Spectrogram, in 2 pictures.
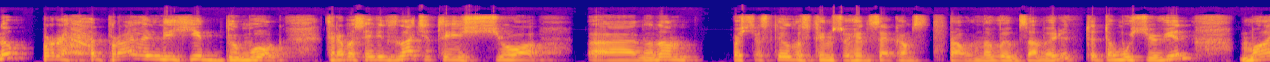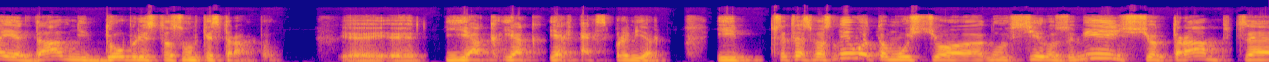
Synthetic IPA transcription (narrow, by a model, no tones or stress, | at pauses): nupɾpɾɑʋʲilʲnɪjxʲid̪̚d̪ʊmɔkt̪ɾɛbɐsɛʋʲid̪znɑt͡ʃɪt̪ɪʃt͡ʃɔ | nunɑm | pɔʃt͡ʃːɐst̪ɪlˠɔsʲt̪ɪmʃɔɦent̪sɛkɐmst̪ɑwnɔʋɪmsɑmeɾʲut̪ːɪt̪ɔmuʃt͡ʃɔʋʲinmɑjɛd̪ɑwnʲid̪ɔbɾʲist̪ɔsunkɪst̪ɾɑ̰mpɔm | jɐkjɐkjɐkɛkspɾemʲjɛrit̪sɛt̪ɛʒʋɐʒnˠɪʋɔt̪ɔmuʃt͡ʃɔnuwsʲirɔzʊmʲijʊtʲʃt͡ʃɔt̪ɾɑmpt̪sɛ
